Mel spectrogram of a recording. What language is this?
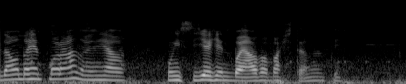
Portuguese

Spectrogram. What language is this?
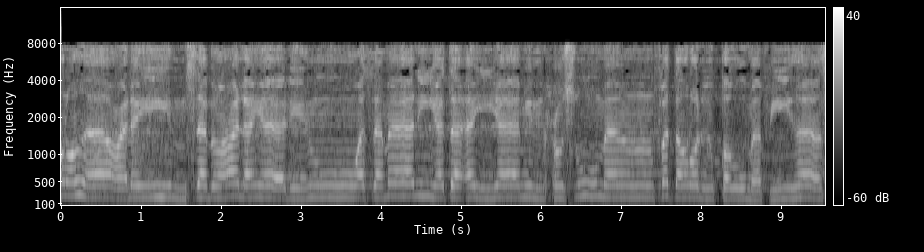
Urdu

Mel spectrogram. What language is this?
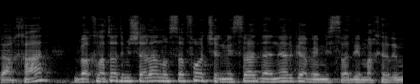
Hebrew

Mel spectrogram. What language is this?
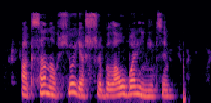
Belarusian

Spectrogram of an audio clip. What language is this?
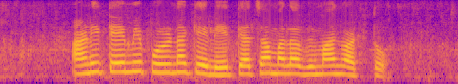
Marathi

